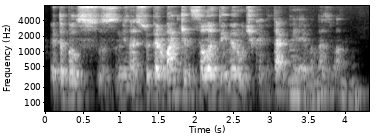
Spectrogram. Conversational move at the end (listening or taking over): taking over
